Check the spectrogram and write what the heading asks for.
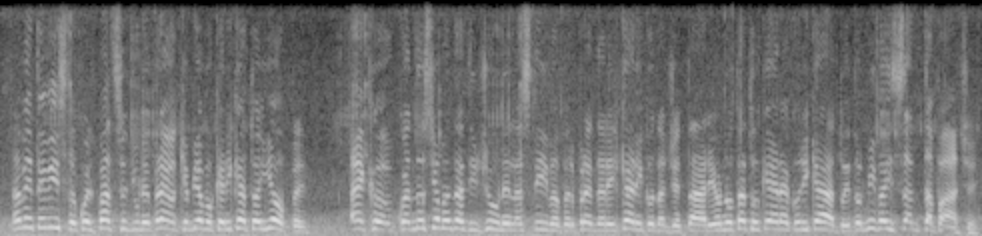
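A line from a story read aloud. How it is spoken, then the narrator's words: Shouted. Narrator (Italian): gridò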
